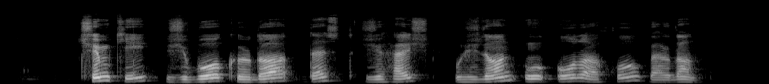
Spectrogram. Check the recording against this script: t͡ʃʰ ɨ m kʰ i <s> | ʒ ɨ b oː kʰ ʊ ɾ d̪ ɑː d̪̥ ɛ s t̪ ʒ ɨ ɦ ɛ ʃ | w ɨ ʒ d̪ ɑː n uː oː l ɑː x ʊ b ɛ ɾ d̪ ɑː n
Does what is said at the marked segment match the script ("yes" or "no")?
no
